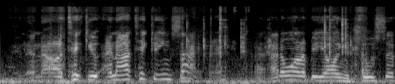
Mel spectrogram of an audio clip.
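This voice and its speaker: Over noticeable background noise, a man speaks at a fairly quick pace in an animated tone with ordinary pitch variation. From China. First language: Chinese. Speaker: live streamer. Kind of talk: casual live stream chat. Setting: in a car.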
